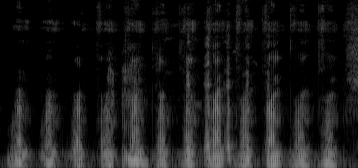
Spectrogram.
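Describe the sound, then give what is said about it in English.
A voice mimics a video game bowling ball rolling down the lane, a game once played on a small black-and-white TV: a steady run of about thirteen quick, evenly spaced guttural pulses lasting a few seconds. “The the little ball would go down the go down the lane and would go”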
